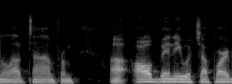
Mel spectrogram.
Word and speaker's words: Albany: But and if you ever spend any time in South Georgia, I've spent a lot of time from Albany, which I probably mispronounced, to Valdosta, pretty close.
